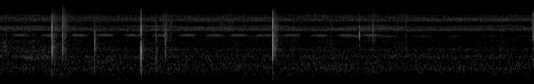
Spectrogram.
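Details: Insects singing beside a bonfire: a steady, high, shimmering chorus of continuous trills runs throughout, broken by sharp crackles and pops from the burning fire at irregular moments.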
